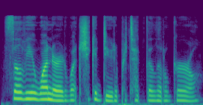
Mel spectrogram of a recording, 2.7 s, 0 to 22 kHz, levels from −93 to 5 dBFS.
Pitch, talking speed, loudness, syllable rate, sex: 195 Hz, 245 wpm, -19 LUFS, 6.1 syllables/s, female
